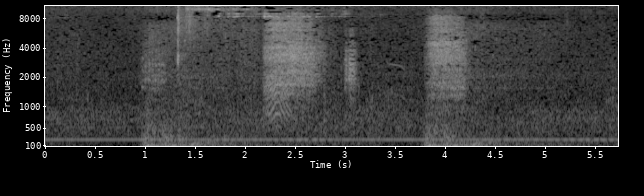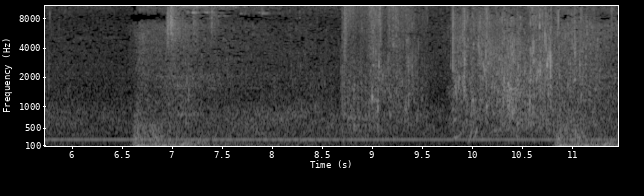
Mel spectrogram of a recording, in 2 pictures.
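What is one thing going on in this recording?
A pole plunges into water with a deep splash in slow, regular strokes.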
